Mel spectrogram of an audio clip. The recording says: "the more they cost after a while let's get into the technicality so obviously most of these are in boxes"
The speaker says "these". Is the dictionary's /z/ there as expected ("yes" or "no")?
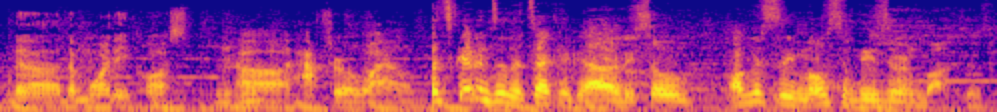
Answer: yes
